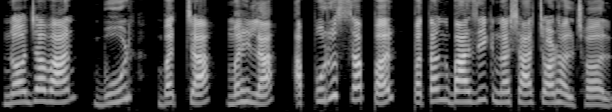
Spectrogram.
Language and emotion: Maithili, neutral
